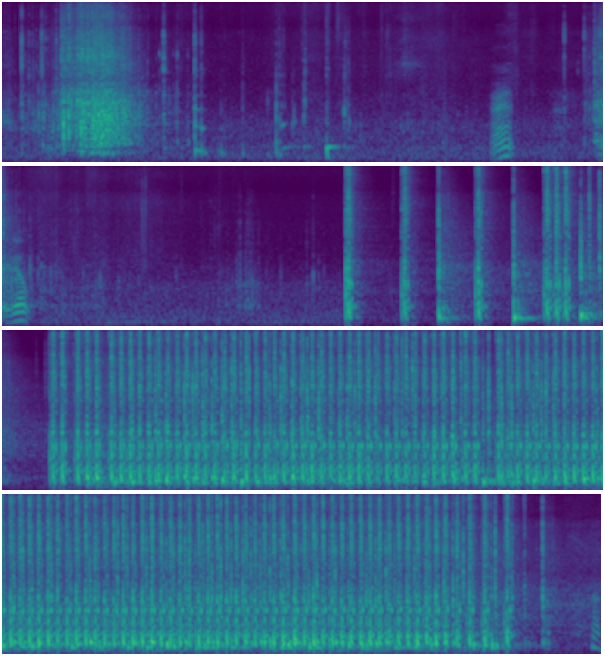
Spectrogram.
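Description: Shocker SFT electropneumatic paintball marker firing: several single shots about seven seconds in, then a sustained rapid string of about fifteen shots a second in ramping mode for roughly eight seconds, which ends abruptly.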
